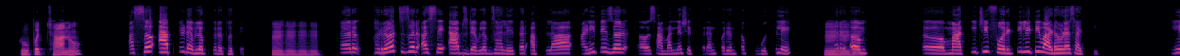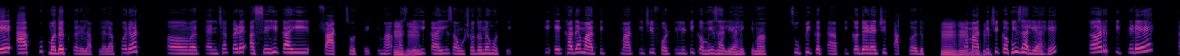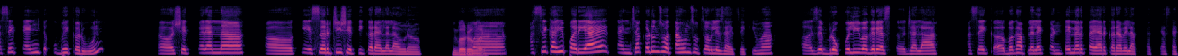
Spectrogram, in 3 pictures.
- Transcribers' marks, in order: in English: "डेव्हलप"; in English: "डेव्हलप"; in English: "फर्टिलिटी"; in English: "फॅक्ट्स"; in English: "फर्टिलिटी"
- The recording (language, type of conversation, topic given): Marathi, podcast, हंगामी पिकं खाल्ल्याने तुम्हाला कोणते फायदे मिळतात?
